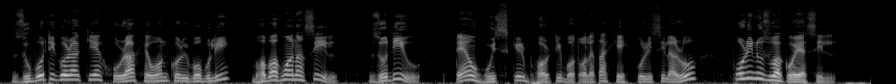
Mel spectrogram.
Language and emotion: Assamese, surprised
